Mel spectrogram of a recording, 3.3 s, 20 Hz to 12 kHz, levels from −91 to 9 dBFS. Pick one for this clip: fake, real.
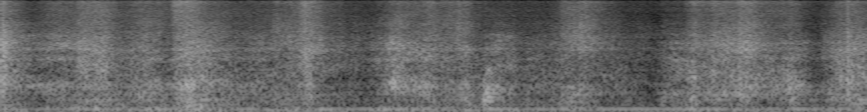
fake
